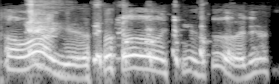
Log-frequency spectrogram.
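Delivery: put-on high chuckling old puppet voice; giggly ventriloquist grandpa; Robinson McAllister. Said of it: "aqui está Robinson McAllister".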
